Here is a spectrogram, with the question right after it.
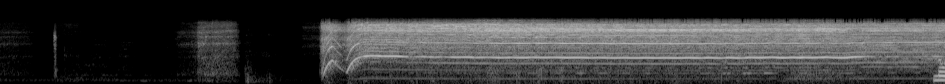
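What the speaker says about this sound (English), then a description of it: "let's get it sanded up" A power sander starts up with a sharp rising whine, then holds a loud, steady, high-pitched electric drone for several seconds, following a few faint knocks and rustles.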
